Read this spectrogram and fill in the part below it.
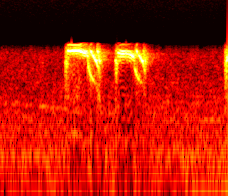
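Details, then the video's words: Two parrots of the Sindhi kind fighting: a pair of loud, grating screeches, each sliding down in pitch, close together, then a short gap and the start of another shrill cry. "Sindhi Speaking parrots.fighting"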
